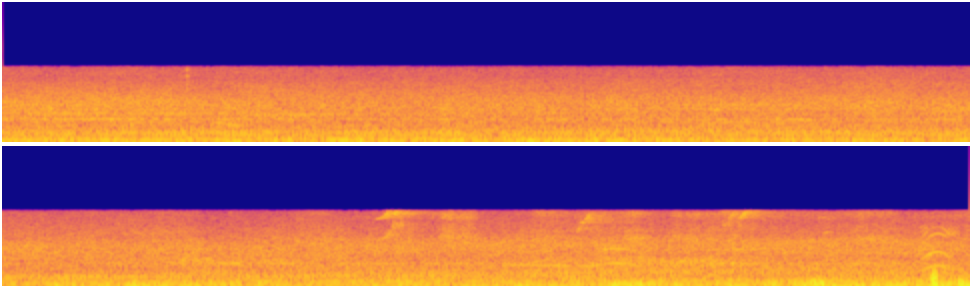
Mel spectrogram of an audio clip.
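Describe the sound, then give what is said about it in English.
Bird calls and short chirps from a bird inside a house rise over a steady outdoor hiss of rumbling background noise, growing more frequent and a bit louder toward the end. “Have you seen that bird? That's a bird.”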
